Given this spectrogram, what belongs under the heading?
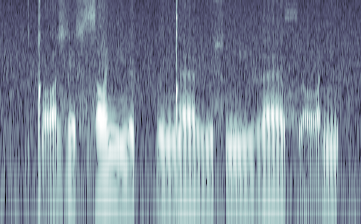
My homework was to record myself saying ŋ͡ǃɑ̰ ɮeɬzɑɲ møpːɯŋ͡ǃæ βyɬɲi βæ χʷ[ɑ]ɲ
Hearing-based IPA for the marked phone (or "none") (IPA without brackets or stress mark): ɑ̰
